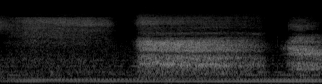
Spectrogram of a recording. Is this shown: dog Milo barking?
no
